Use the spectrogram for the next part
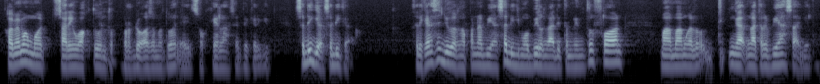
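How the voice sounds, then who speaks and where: A young man appears as an interview guest, sharing a painful personal story at a racing pace with a medium pitch. His delivery is soft and subdued, often trailing off into quiet.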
